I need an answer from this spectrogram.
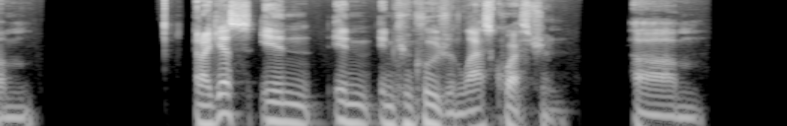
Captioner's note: clicks tongue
